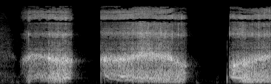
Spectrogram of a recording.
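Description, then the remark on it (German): A voice imitates a loud crackling noise heard in the ear, like a loose contact or a broken cable, in three loud, raspy bursts that cut in and out abruptly, with short silent gaps between them. “Es war halt unanständig laut und ähm, mit Wackelkontakt. Wirklich so, als ob da ein, ein Kabelbruch ist und das wie, halt also, äh, zu, es fängt jetzt an und hört dann wieder auf”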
